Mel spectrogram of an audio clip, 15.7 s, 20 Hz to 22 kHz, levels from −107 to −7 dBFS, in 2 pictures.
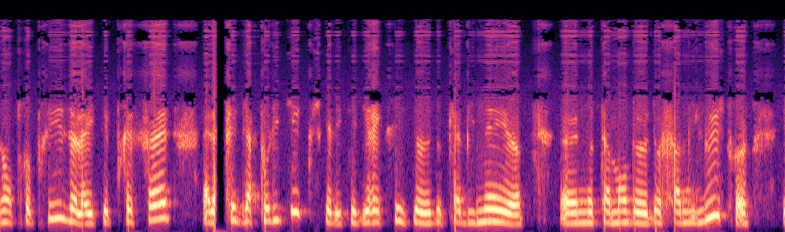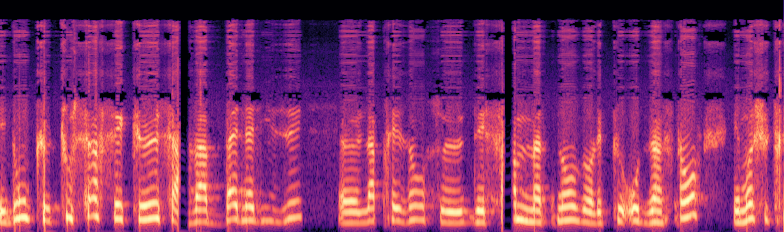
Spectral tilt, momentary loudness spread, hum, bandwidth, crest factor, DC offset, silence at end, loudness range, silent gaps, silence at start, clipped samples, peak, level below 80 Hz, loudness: -6 dB/octave; 7 LU; none; 16 kHz; 14 dB; under 0.1%; 0 s; 3 LU; none; 0 s; under 0.1%; 0 dBFS; -58 dBFS; -15 LUFS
